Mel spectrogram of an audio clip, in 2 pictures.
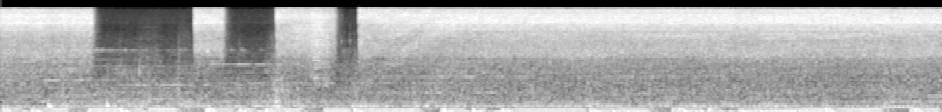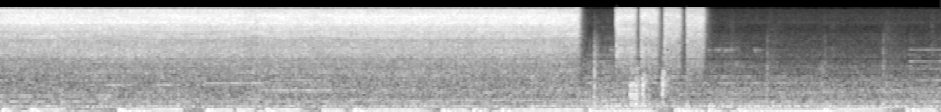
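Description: Airbrush hissing as it sprays, still partly clogged. The hiss stops about a second in and comes back in two short bursts, then runs steadily for about eleven seconds. It ends with a few quick trigger bursts.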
